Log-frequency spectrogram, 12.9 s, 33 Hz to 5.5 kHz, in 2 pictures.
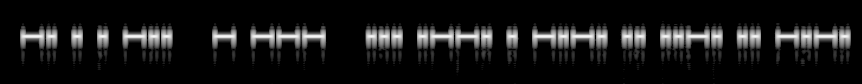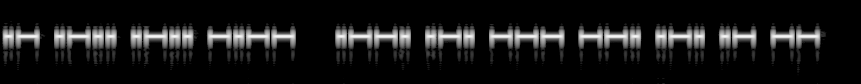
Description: Morse code, heard as a keyed tone, about 25 wpm, 600 Hz. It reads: NEED TO SPECIFICALLY PROGRAM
